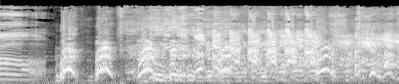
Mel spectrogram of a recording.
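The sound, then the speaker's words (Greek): A person imitates a dog with a rapid string of loud barks and yips, starting with two separate woofs before breaking into a dense, overlapping flurry of barking, with laughter mixed in. “… ξεκίνησε με τη σκύλα, ήθελα να γαυγίσω λίγο.”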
